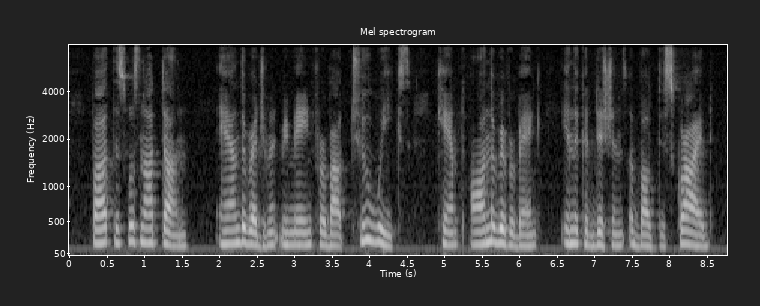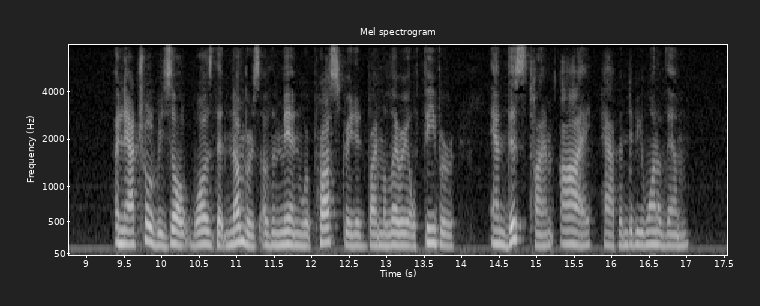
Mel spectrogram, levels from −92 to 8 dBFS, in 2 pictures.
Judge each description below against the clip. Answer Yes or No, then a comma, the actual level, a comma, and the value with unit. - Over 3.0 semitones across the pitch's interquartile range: No, average, 2.7 semitones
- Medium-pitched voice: Yes, medium, 175 Hz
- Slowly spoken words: No, average, 160 wpm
